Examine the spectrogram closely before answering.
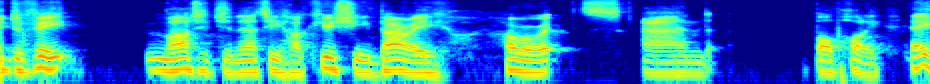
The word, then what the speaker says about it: Horowitz: Hey, did you hear how I said it? Horowitz. That's how you say it. It took us fucking like a year to figure out how to say it. Horlicks. Oh yeah, I remember your problems with it. Yeah, he was saying Hollowitz. Horowitz. Or Horowitz. Horowitz. It's Horowitz. Horowitz.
